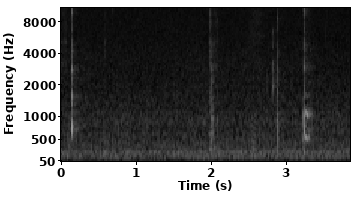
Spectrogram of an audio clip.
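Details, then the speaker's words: Very loud hiccups from a person who announces having the hiccups: a few brief sharp clicks and gulps at irregular intervals, about four in four seconds, in a quiet room: hiccups. "Say hello. I got the hiccups. Very loud hiccups."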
